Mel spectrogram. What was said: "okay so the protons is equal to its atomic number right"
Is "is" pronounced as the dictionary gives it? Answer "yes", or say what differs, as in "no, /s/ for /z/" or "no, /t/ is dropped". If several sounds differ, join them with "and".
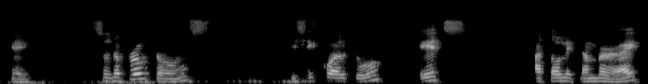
no, /s/ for /z/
